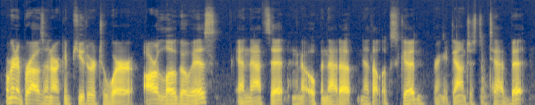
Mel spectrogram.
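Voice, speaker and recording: A man giving a casual step-by-step software tutorial, talking through each click with frequent ums and uhs. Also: on the low side, a little fast, no echo. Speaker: AV integrator demonstrating software. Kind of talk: screen-recorded software tutorial.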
